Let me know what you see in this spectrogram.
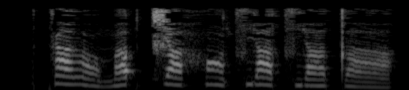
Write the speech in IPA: k a˦ l ɔ˨˩ m a˦ ʔ t͡ɕ a˥˧ h ɔ̃˥˧ t͡s j a˥˧ t͡s j a˧ t̪ a˨˩

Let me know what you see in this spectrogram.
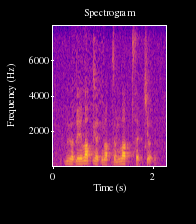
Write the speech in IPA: ɓ ɨ˧˩ ə̯ ɗ e˨˦ l a˦˥ t̚ ɣ ɛ˨˩ k̚ n a˨˩ t̚ z ə̰˧˥ m l a˦˥ t̚ t̪ʰ ɛ˨˩ k̚ t͡ɕ ə̰ː˧˨ ʔ

